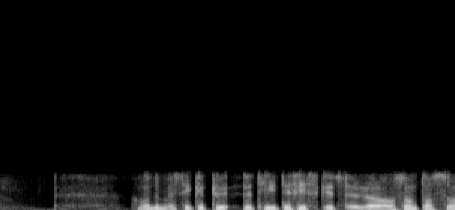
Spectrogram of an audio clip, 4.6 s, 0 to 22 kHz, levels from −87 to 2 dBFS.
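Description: Speech, squeezed through the G.723.1 codec the whole way: muffled, hoarse, nothing above 4 kHz, smeared consonants, all pointing to its 6.3 kbit/s mode. VoIP packet loss concealed by the speech codec shows up twice. At 1.65–1.75 s, about 30 ms of audio goes missing. At 3.38–3.74 s, it's about 60 ms. Both times the decoder fills the gap by stretching the last sound out and fading it, and the audio stays weak or distorted for a while afterwards.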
